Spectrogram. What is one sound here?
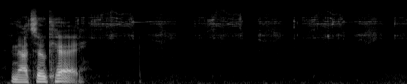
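A sharpening stone scrapes lightly along a blade.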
